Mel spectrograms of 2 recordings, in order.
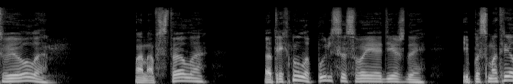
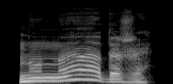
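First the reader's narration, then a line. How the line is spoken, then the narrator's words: Ungrateful drawl. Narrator (Russian): протянула она, и в ее голосе не было ни капли благодарности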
